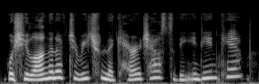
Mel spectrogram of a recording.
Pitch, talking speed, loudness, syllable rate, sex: 265 Hz, 325 wpm, -17 LUFS, 7.5 syllables/s, female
